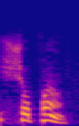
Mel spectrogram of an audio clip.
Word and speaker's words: Chopin: today's showhand please shalhan you know we say chopin the french way in poland they say chopin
